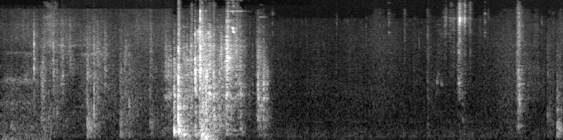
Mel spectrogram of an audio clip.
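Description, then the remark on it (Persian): A set of keys with a house key jingles briefly and clearly as a building manager hands it to police, a metallic rattle lasting about half a second, surrounded by faint handling sounds and quiet ambience. “میتونید کلید خونه خانم هانسورا رو بهمون بدین؟”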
